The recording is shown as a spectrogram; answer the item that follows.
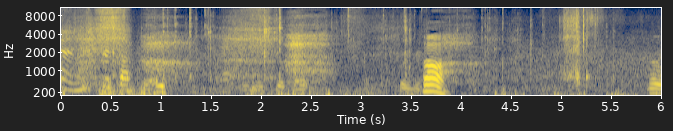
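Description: Scattered people's voices, with one loud call that rises and falls a little past halfway. Short rushes of hiss come through between them.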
